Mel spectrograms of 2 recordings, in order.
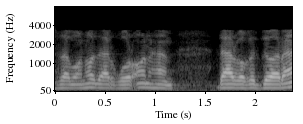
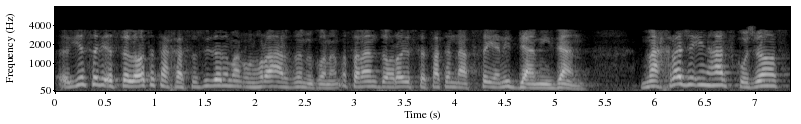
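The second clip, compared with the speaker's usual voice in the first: usual speaking voice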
